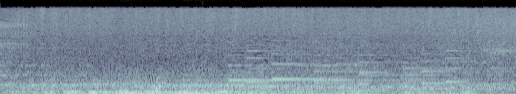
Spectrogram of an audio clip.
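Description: Heavy rain pours steadily with a low rolling rumble of thunder through a thunderstorm, a loud continuous wash with no voices.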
